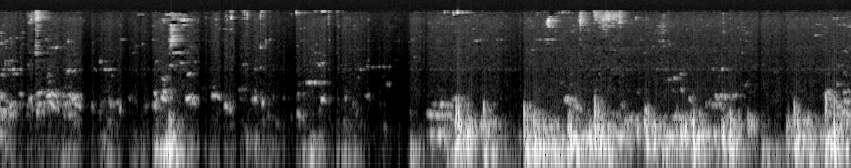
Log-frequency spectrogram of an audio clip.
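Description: A saddled horse making low sounds close to the microphone, patchy at first and louder and more continuous in the second half.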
